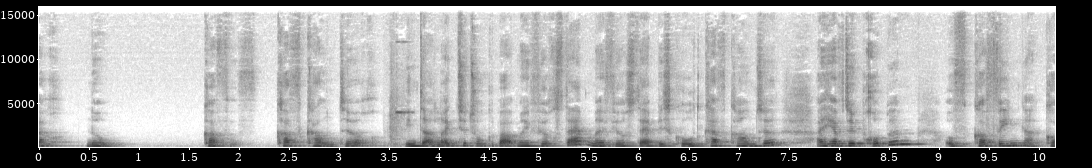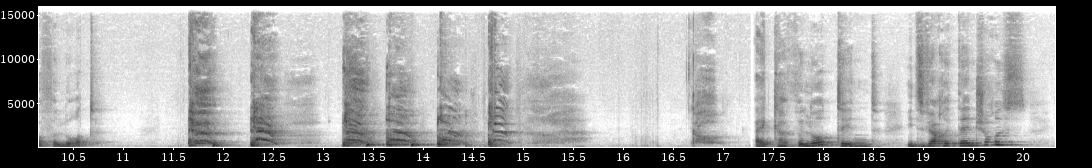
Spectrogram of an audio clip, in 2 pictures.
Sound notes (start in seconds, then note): 13.2 coughing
